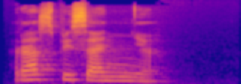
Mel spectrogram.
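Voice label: "расписанньӧ", Komi, female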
